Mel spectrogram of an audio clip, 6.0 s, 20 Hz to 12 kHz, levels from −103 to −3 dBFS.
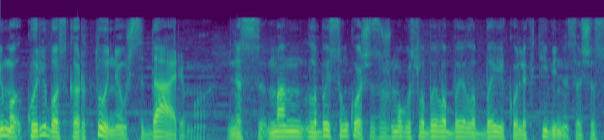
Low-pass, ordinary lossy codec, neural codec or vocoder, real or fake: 7.2 kHz; AAC, 64 kbps; none; real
